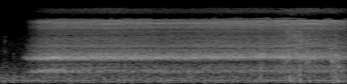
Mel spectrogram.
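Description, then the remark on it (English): A person lets out all their air in a long, steady breathy exhale for about three seconds, an even airy hiss at a constant level that tapers slightly at the end, acting as a goldfish making bubbles in its bowl during a breathing exercise from the book I Am a Peaceful Goldfish. No voices are heard. “Then I let out all my air to make bubbles in my bowl.”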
